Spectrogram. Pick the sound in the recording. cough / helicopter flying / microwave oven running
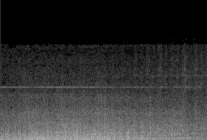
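helicopter flying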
